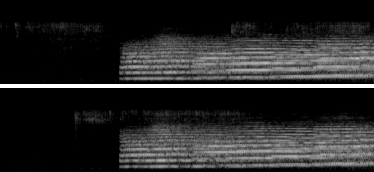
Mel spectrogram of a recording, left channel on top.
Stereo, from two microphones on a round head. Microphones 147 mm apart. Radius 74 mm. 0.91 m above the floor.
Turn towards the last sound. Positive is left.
turn(degrees=-70)  # may be behind; listen again after turning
